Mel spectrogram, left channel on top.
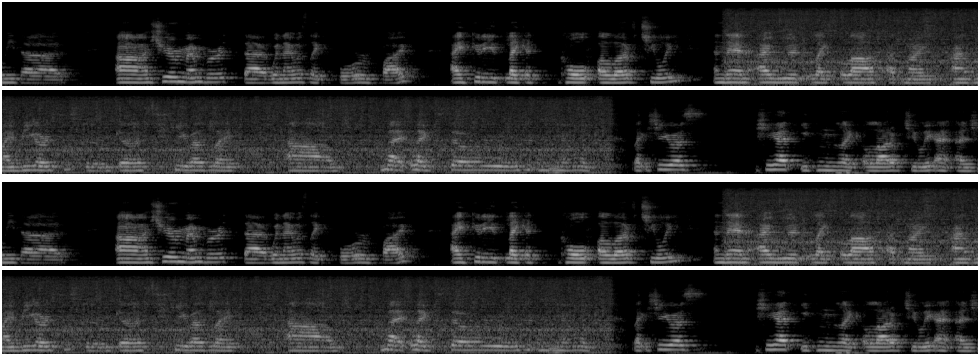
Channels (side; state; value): both; identical; correlation 1.00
